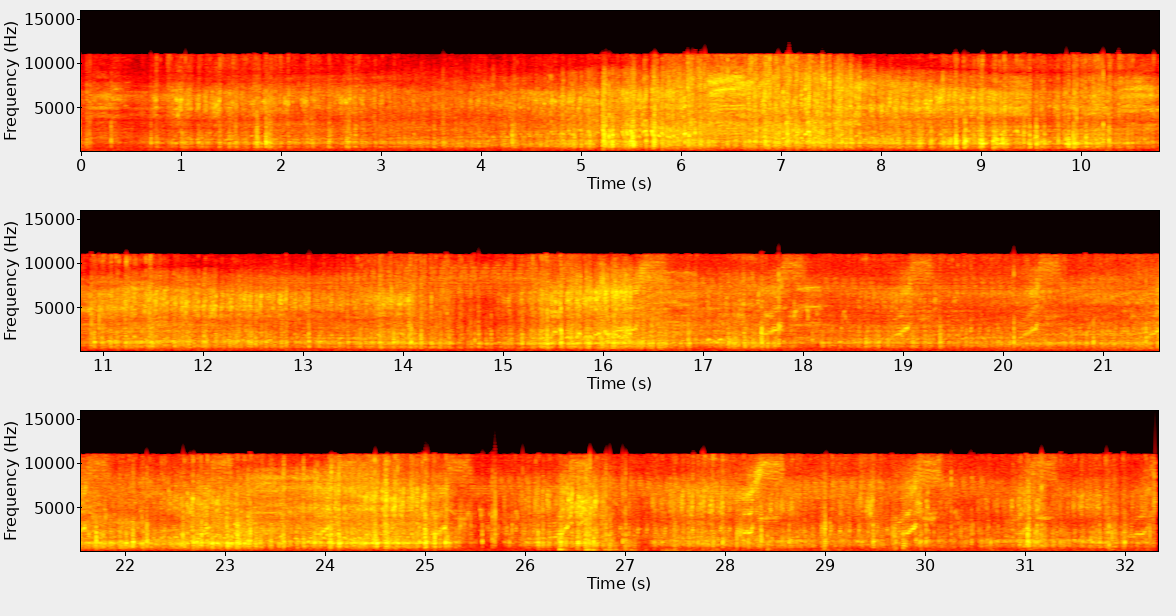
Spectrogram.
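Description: Toy-grade RC off-road buggy driving over gravel: its small electric motor whines, the pitch rising and falling with the throttle, while the tyres crunch and kick up loose stones in a steady clatter of small clicks. It gets louder about five seconds in and eases off briefly near the end.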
